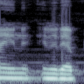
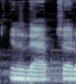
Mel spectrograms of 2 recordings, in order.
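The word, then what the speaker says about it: enrapture: इन रेप्टर नहीं पढ़ना इन रपट नहीं पढ़ना ठीक इन रप चर पढ़ना है ठीक इ एन से इन और आर ए पी टी यू आर ई से इन रप आर प से रप ठीक है टी आर से चर ठीक है इन रैप्चर मी ए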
